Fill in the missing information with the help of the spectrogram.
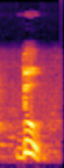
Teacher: [Musik] kanidu Kanu ya harus ditahan yang lama ditahannya dua harakat ditahan selama dua harakat atau dua ayunan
